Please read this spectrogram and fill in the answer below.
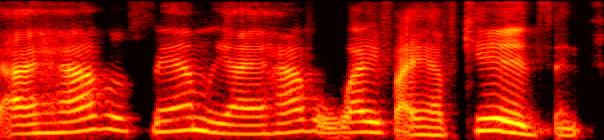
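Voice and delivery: put-on pleading voice. Retelling a scene where a man at gunpoint is pleading: imitating Nick pleading. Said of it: "he's pleading for his life".

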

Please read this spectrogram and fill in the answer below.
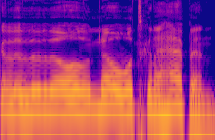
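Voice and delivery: acted high, scared, teeth-chattering voice, "oh" drawn out. Describing how everyone else reacts to the bullhorn, acting out teeth-chattering fear. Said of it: "teeth chattering".

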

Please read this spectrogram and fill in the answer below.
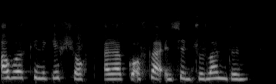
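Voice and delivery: attempted fake British accent. Showing how a man talks, in an attempted british accent. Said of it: "His idea of doing a British accent".

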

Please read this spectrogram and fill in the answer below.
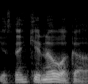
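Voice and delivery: cartoon-style meerkat character voice. Retelling a rehearsal, delivering the line to the audience: Timon voice. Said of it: "Timon looks at the audience and he goes".

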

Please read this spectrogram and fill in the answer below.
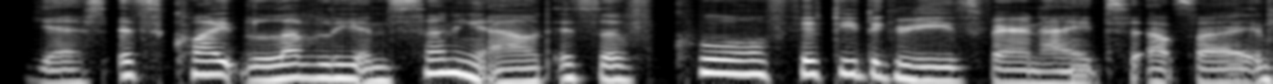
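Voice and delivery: fake, proper, formal put-on phone voice.

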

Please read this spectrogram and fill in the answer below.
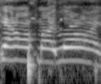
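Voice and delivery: put-on 80-year-old man voice. Joking about how 80-year-old men talk, in an 80-year-old man voice. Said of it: "Like when 80-year-old men go".

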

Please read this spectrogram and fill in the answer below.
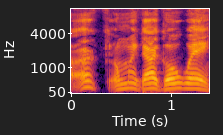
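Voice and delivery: plain

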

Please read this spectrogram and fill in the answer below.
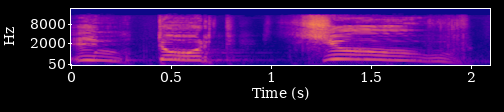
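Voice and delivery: very high, piercing, shouted yell. Reading a character's cry in a children's detective story, shouted. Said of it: "Ropa Bubba".

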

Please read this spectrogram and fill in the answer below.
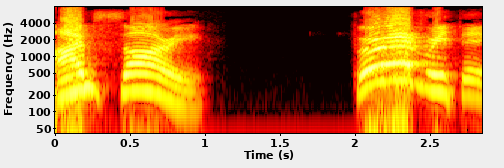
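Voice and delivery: exaggerated mock apologetic tone, high and slow.

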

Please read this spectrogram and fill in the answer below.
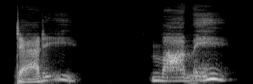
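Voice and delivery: hoarse, high croak, on the verge of tears. A daughter calls to her unresponsive parents in a vehicle, croaking, holding back tears. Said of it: "she croaked, trying not to cry".

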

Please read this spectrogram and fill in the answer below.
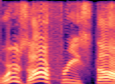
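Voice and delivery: put-on high, griping, complaining yell. Ranting about complainers on the news, imitating people yelling. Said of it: "all yelling and everything".

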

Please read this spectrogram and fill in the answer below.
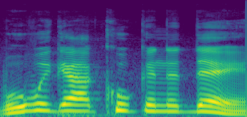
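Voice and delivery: Cajun accent impression. Retelling how a cook on TikTok opens his video: imitating a Cajun TikTok cook. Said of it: "he's a Cajun guy, and he's like".

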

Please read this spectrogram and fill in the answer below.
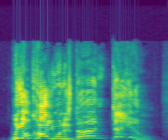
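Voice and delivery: put-on high, swooping, snippy, rude old lady voice. Recounting waiting on an order at Captain D's, imitating an old lady. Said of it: "This old lady looked at me and said".

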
